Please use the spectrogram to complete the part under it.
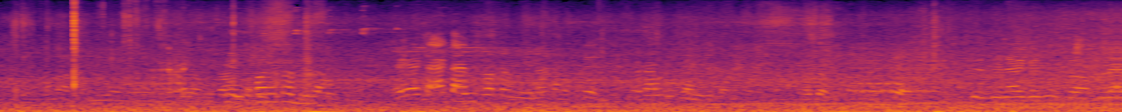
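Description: Young men talk and call out nearby.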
